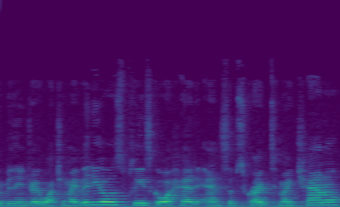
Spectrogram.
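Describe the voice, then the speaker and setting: Over light background noise, a woman talks with an American accent. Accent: slight Cuban-Miami accent on some words. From US, Miami, Florida (Cuban American); Florida. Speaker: beauty vlogger. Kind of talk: casual get-ready-with-me vlog. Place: home room. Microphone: phone near.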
